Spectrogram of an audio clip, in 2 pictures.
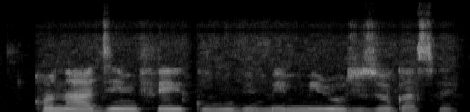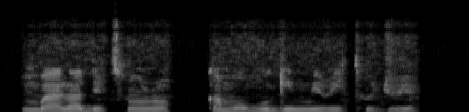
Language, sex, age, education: Igbo, female, 15-29, tertiary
